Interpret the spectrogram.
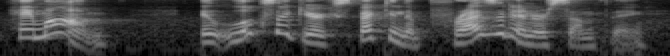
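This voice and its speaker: Put-upon storybook schoolboy, read by a woman, wisecracking, protesting, raised lively pitch. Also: a little fast, vocal fry, husky, heavily acted. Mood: cheeky. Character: wisecracking, put-upon fourth-grade boy. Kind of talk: children's storybook read-aloud.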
